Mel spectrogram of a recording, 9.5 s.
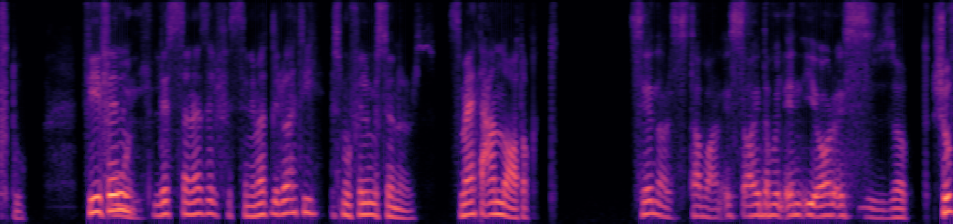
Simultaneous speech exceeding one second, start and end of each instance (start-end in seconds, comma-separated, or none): none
